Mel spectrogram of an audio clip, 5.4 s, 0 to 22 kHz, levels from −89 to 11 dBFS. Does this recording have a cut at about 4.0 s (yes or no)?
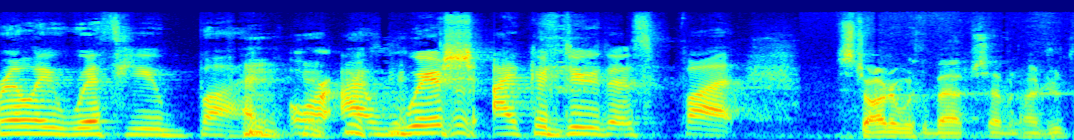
yes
